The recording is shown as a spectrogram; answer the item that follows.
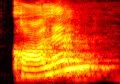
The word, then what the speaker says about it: column: Now, the N here is silent in all of those words, and in the first 6 words, the N is preceded by an M: autumn, column, condemn, dam, solemn, hymn. Here in government, government has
